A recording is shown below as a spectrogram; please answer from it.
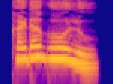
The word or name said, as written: ಕೋಡ್ಗಲ್ಲು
